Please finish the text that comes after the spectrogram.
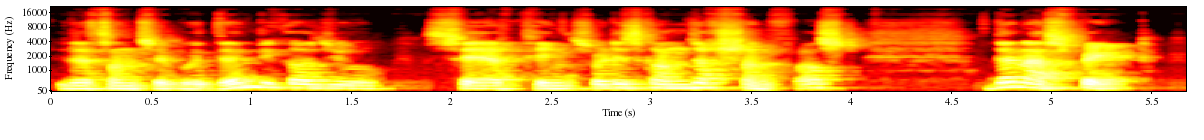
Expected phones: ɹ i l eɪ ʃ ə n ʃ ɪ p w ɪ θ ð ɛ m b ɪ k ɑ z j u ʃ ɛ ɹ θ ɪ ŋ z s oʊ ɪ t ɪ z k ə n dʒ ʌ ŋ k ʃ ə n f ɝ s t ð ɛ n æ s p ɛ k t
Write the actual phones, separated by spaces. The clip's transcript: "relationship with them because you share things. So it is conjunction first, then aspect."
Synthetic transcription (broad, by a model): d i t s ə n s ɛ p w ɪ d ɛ m b ɪ k ɑ z j u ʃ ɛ ɹ t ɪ ŋ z s oʊ ɪ t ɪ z k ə n dʒ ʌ k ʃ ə n f ɝ s t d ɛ n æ s p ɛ k t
